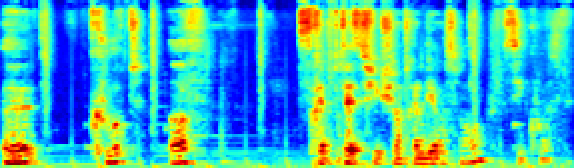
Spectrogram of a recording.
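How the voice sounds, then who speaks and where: A man with a very dark, mellow voice hosts a relaxed book vlog, puzzling things out aloud and letting his words fade away quietly. His voice rings in a roomy space, with faint music underneath. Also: medium pitch, moderate pace. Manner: thinks aloud, trailing off softly. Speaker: book vlogger. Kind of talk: casual book quiz vlog.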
